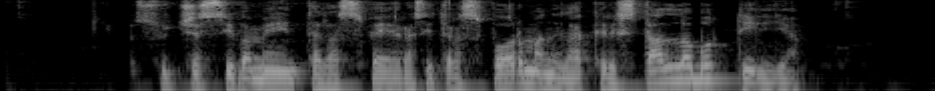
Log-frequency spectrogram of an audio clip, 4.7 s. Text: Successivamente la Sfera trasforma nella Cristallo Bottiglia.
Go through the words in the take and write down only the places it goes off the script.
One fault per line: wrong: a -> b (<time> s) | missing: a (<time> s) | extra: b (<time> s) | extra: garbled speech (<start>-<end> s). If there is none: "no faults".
extra: si (2.0 s)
